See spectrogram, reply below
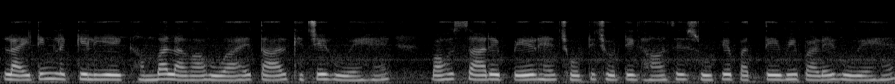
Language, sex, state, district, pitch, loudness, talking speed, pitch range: Hindi, female, Chhattisgarh, Rajnandgaon, 220 Hz, -27 LUFS, 180 wpm, 210-230 Hz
